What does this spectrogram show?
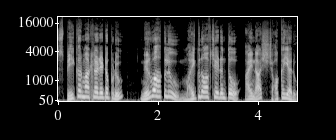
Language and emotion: Telugu, surprised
